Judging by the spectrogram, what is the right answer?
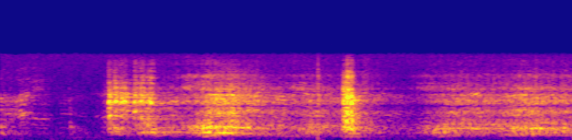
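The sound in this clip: A car drives up a street, its engine surging in after about a second and revving again partway through before settling into a steady hum, with faint voices alongside.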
